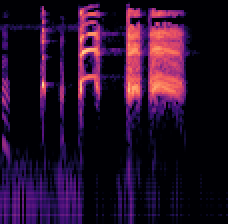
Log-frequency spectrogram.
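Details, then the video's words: Francolin (teetar) calling in the wild: a few short sharp notes, then louder harsh, buzzy drawn-out notes, the last two longest, rising in intensity over about two seconds. "Francolin - बटेर - Teetar"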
